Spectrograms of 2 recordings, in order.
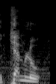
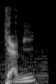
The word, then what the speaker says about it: Camelot: faveurs du roi de Camelot afin de l'empêcher de soumettre quiconque à des expériences similaires aux siennes. Sin salue sa résolution, mais lui précise que ça se prononce Camelot et non Camille.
